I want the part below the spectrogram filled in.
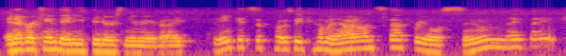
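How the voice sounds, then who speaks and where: A man's voice: on the high side, sing-song, fairly quick, mellow. A man from Virginia chatting casually on a live stream, slangy and laid-back, with phrases like "super duper" and "dog". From Virginia, USA. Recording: muffled online call audio.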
